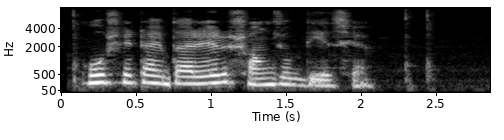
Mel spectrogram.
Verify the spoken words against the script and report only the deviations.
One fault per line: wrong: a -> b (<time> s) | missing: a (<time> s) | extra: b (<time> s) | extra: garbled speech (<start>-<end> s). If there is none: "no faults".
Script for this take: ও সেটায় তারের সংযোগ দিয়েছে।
no faults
